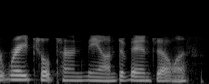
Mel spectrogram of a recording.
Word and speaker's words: Vangelis: Oh, I love Vangelis. – Is that how it's pronounced? Okay. – Yeah, Vangelis.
